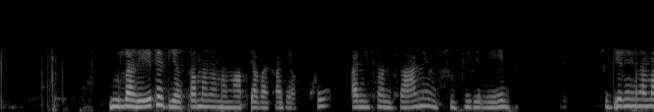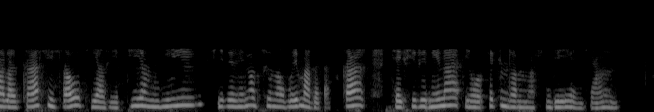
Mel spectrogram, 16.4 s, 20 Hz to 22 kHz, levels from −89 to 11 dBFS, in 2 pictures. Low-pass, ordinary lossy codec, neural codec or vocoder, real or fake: 3.6 kHz; AAC, 32 kbps; codec, 16 kHz in and 24 kHz out, 1.1 kbps, FireRedTTS-2 codec; fake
